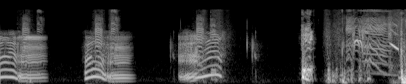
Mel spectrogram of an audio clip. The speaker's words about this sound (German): Nein, einen Kopfstand machen hat auch nicht geholfen. Dieser Schluckauf geht einfach nicht weg.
